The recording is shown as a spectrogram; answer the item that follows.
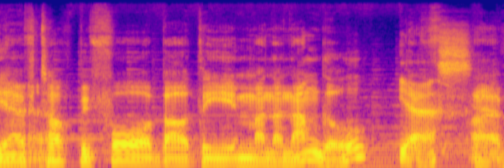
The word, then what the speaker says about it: Manananggal: episode, because we have talked before about the Manananggal. Yes. I pronounced that correctly, and it's the Manananggal.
